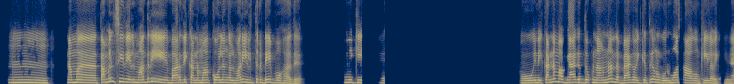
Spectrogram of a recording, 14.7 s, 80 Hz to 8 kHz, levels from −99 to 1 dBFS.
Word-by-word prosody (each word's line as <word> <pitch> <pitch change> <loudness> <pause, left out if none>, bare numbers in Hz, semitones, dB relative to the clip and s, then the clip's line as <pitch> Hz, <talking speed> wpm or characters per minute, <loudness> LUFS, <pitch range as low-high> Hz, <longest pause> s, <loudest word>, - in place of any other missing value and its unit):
ம். 245 -2 -2 0.5
நம்ம 250 +1 +2 0.5
தமிழ் 300 +7 +1
சீரியல் 285 -6 +3
மாதிரி, 305 +6 +2 0.4
"பாரதி 240 +2 +2
கண்ணம்மா", 230 0 +1 0.2
"கோலங்கள்" 240 -2 0
மாரி 235 +5 +2
இழுத்துக்கிட்டே 250 +2 0
போகாது. 190 -6 -1 0.9
இன்னைக்கு 240 -2 -2 0.4
ம். 210 - -9 2.7
ஓ! - - -6 0.2
இன்னைக்கு 230 -2 -2
கண்ணம்மா 285 +3 +3
பேக 255 +2 +2
தூக்குனாங்கன்னா, 240 +1 0
அந்த 255 -3 0
பேக 230 +2 +3
வைக்கிறதுக்கு, 230 +5 -2
அவங்களுக்கு 230 -4 -2
1 215 - -3
மாசம் 235 -1 -2
ஆகும். 205 -2 -3
கீழே 210 -2 +1
வைக்கங்க. 175 -1 -6
240 Hz, 110 wpm, -21 LUFS, 225-255 Hz, 2.7 s, சீரியல்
